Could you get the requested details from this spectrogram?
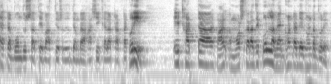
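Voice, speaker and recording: Bangladeshi guy lecturing students, kinda high voice, keeps asking them questions. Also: a little mellow. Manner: explanatory, asks students questions, mixes English phrases. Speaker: teacher. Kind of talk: live online literature lecture.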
